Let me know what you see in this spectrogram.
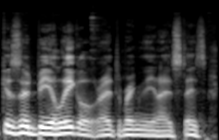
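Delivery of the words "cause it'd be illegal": usual speaking voice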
